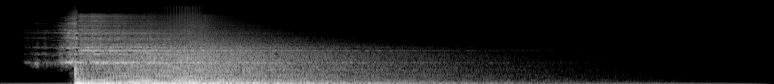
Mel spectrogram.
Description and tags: BRAAM-HIT
Made with a synth, percussion/metal samples and post-processing fx.
dramatic, film, cinematic, impact, movie, synth, sci-fi, sfx, dark, sound-design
